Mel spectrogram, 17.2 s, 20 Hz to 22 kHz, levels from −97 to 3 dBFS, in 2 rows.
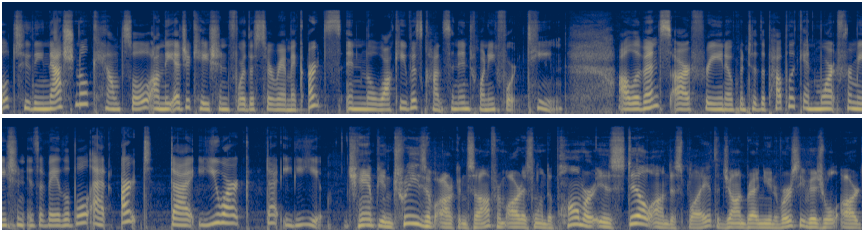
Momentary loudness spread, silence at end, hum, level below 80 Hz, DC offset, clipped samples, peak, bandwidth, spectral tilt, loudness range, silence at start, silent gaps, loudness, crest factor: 9 LU; 0 s; none; -62 dBFS; under 0.1%; under 0.1%; -12 dBFS; 16 kHz; -5 dB/octave; 3 LU; 0 s; none; -29 LUFS; 16 dB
